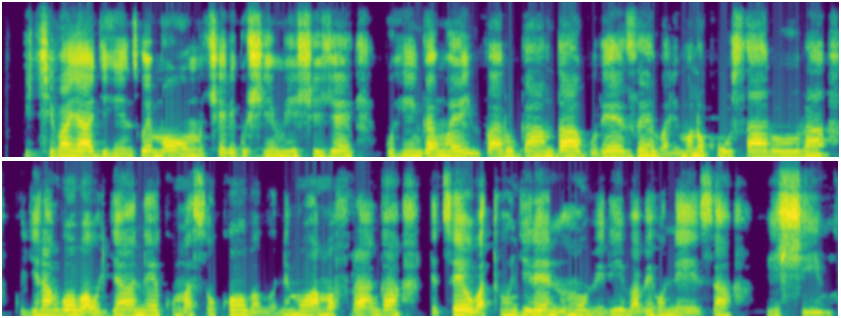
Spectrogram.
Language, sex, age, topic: Kinyarwanda, female, 25-35, agriculture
